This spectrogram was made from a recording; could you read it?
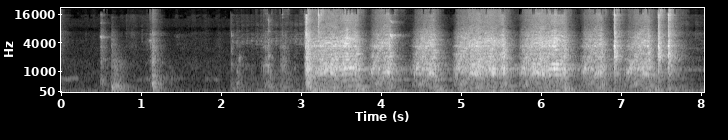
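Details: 350 Chevy V8 freshly installed in an HQ Holden ute, first start after priming fuel pump and cracking the choke, air cleaner off; a few cranking bursts, then catches and runs lumpy and uneven with ragged firing; ignition timing needs adjusting.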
